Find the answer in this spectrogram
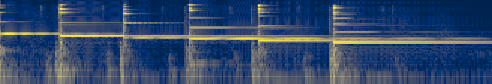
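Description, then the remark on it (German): Old piano hammers, linked by ropes to the keys and pressed like piano playing, strike tuned wine glasses inside an open piano case five times in a gentle, uneven sequence. Each tap leaves a bright, sustained ringing tone that overlaps the next, fairly soft with no talking. “Schon klopfen die Hämmerchen an das Glas.”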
